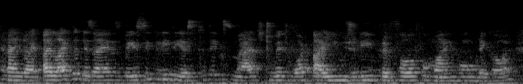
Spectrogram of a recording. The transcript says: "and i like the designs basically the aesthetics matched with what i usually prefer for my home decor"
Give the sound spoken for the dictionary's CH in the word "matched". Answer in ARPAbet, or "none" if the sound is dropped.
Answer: CH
